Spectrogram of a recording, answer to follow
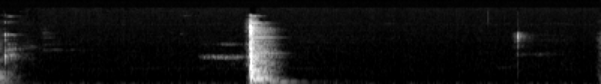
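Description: Near silence, broken a little before halfway by a single short knock with a brief low tail, and a faint tick near the end.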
